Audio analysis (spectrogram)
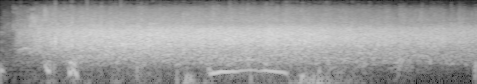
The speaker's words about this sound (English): I note that all three endorsements have gotten applause, rounds of applause. So I'm watching you, Melbourne.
